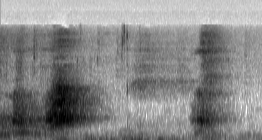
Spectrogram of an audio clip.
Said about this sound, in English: Excuse our dog. that was Peto. He's trying to bark at the neighbor, which he hates.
